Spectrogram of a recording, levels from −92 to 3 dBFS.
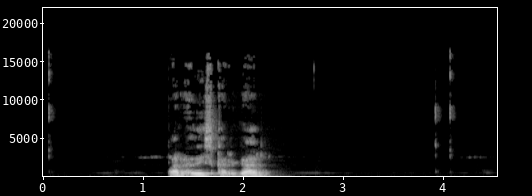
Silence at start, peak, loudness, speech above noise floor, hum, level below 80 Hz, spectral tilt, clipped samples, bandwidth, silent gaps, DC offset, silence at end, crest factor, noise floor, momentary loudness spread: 1.25 s; -4 dBFS; -21 LUFS; 70 dB; none; -72 dBFS; -5 dB/octave; under 0.1%; 16 kHz; none; under 0.1%; 2.3 s; 22 dB; -89 dBFS; 12 LU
